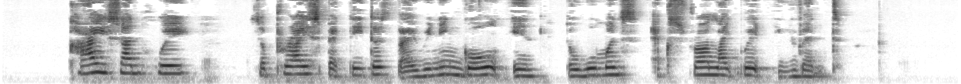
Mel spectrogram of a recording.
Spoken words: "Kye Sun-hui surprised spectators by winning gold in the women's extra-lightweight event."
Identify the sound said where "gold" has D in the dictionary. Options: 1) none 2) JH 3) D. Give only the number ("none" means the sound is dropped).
1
